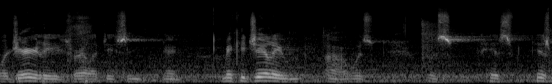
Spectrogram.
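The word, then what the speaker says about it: Gilley: well the name's pronounced Jilly yeah and then I said well of course that makes perfect sense that's the French pronunciation well my his Mickey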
